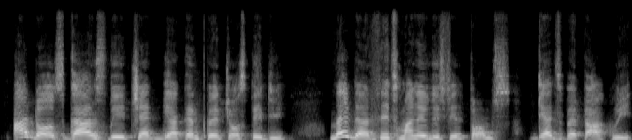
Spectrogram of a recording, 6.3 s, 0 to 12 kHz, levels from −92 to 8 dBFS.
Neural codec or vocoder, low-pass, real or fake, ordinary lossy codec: codec, 44.1 kHz, 1.7 kbps, Pupu-Codec; 10.8 kHz; fake; none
